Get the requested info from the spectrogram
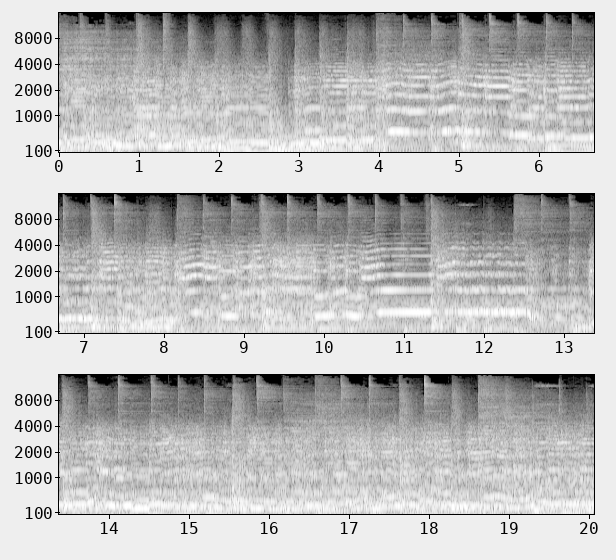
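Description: Live blues band playing a slow twelve-bar blues. A lead electric guitar plays bent, sliding notes over drums, bass and keyboards.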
